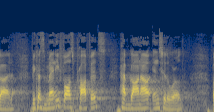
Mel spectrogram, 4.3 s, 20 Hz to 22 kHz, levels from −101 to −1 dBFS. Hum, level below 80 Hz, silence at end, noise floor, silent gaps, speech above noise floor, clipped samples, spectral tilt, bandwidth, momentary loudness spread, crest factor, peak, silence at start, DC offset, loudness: none; -46 dBFS; 0 s; -44 dBFS; none; 22 dB; under 0.1%; -4.5 dB/octave; 7.8 kHz; 15 LU; 20 dB; -2 dBFS; 0 s; under 0.1%; -23 LUFS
